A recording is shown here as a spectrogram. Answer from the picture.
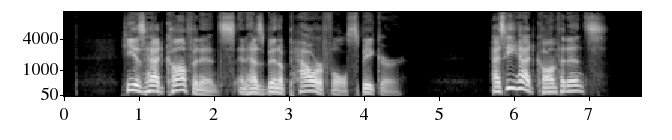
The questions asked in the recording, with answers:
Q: Has he had confidence?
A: Yes, he has had confidence.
